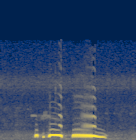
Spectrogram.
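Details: A captive spotted dove coos low and soft: two quick clipped notes, then two longer hoarse coos, the last sliding downward, with no other sounds.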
